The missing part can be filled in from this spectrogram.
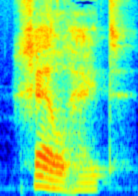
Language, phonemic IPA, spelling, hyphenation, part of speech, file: Dutch, /ˈɣɛi̯l.ɦɛi̯t/, geilheid, geil‧heid, noun, Nl-geilheid.ogg
- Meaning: horniness, lewdness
